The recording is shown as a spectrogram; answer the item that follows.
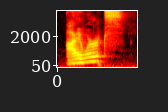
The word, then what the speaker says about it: Iwerks: Iwerks.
